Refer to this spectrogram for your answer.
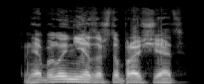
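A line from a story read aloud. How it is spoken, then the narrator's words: Growl. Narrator (Russian): рыкнул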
